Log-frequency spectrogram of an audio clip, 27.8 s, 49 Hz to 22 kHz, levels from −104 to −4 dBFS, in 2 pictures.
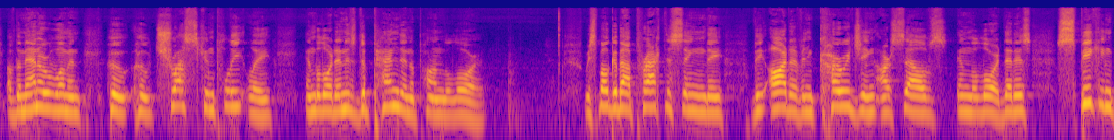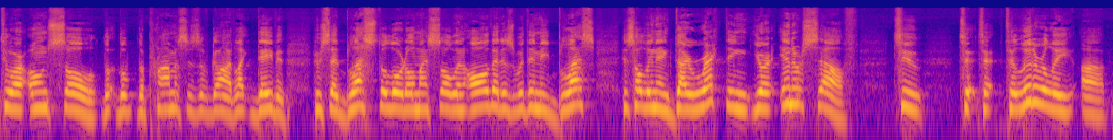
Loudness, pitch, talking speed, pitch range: -26 LUFS, 185 Hz, 160 wpm, 165-200 Hz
